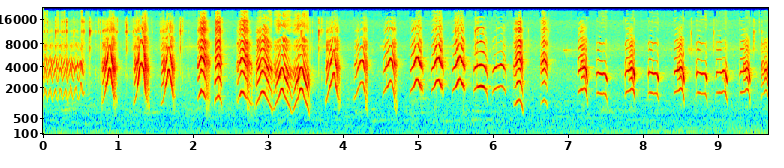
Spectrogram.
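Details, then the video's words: Black-naped oriole in full song, mimicking white-rumped shama: a loud run of sharp, sweeping whistled notes, each rising then falling, given about three per second with slight changes in pitch. Low hum underneath. "SUARA BURUNG KEPODANG EMAS GACOR BONGKAR ISIAN MURAI BATU"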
